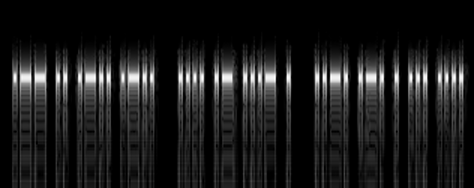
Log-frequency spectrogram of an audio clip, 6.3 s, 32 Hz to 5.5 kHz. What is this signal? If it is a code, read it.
Morse code, heard as a keyed tone, about 25 wpm, 650 Hz. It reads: WILL HAVE FRESH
